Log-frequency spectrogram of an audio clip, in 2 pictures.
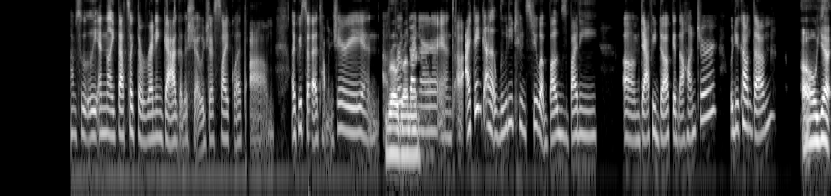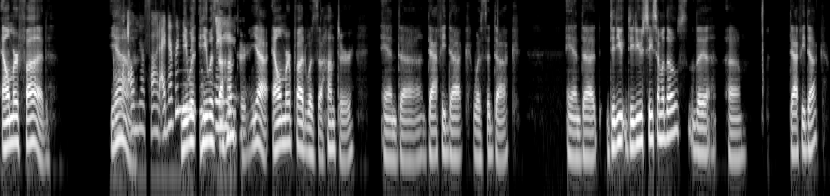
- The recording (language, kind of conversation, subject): English, unstructured, Which childhood cartoon or character do you still quote today, and why do those lines stick with you?
- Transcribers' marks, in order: other background noise; lip smack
